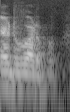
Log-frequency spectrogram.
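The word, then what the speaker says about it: adverb: एडवर्ब। लेकिन अब इसमें भी है भी जो क्या है साइलेंट।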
